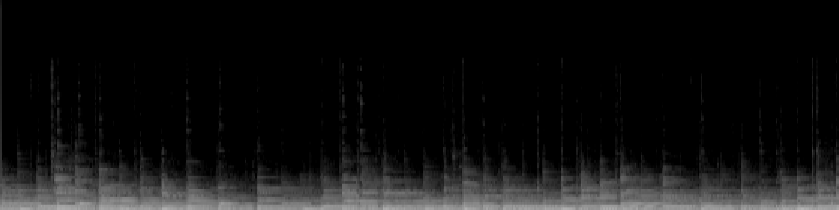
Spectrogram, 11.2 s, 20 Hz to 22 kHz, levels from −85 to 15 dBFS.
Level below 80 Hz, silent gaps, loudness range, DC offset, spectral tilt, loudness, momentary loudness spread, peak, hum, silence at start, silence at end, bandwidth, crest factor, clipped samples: -48 dBFS; none; 2 LU; under 0.1%; -9.5 dB/octave; -27 LUFS; 6 LU; -12 dBFS; none; 0 s; 0 s; 5.6 kHz; 14 dB; under 0.1%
